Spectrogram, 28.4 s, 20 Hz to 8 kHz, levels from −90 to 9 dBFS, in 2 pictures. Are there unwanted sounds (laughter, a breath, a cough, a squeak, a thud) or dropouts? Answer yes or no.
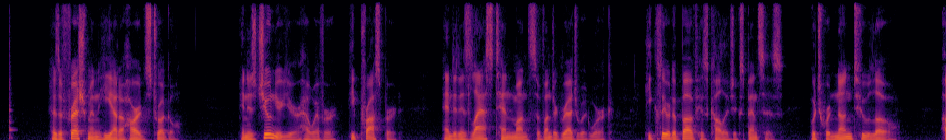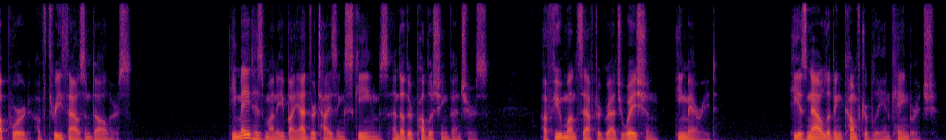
yes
